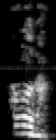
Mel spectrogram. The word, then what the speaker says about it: 황허강: 그래서 한자라 보면 황하지만 중국 발음으로는 황허라고 하자를 허자로 읽는 글씨이기 때문에 여러분들은 황하 문명 또는 황허강 이렇게 하셔도 상관이 없겠습니다.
